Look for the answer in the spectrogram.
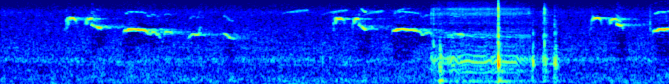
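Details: Brown-headed Parrot feeding in Kruger National Park gives short, shrill, squeaky chirps in loose bursts about every two seconds; brief clicks and crunching sounds break in midway, over a faint outdoor background.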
